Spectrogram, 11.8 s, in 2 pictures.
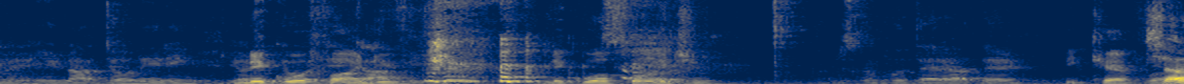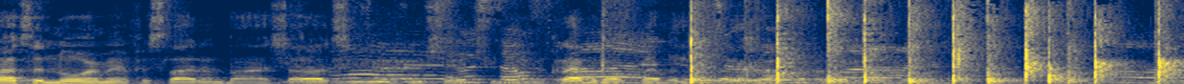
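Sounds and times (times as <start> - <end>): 
speech: 0.4 - 10.8
people clapping in a brisk rhythm: 8.8 - 11.8.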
